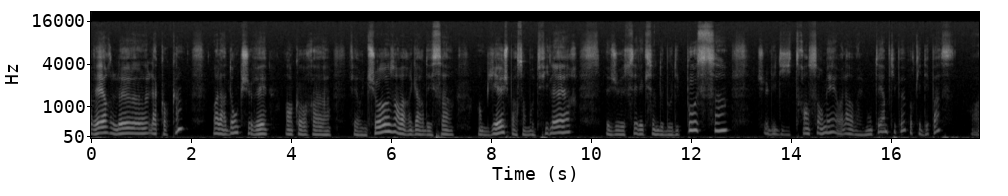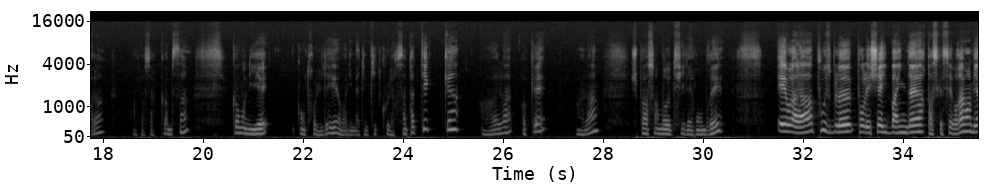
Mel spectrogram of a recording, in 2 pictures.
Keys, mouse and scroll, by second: 1.8 click, 2.3 space, 3.4 click, 4.9-5.8 drag, 6.3 1, 10.9 click, 13.4 right click, 14.4 click, 15.8-17.7 drag, 19.0 click, 20.0-20.8 scroll down 3, 22.4 ctrl+d, 23.4 click, 25.1 click, 26.2 click, 27.2 click, 27.9 click, 29.0 click, 30.3 click, 31.2-33.9 drag, 34.6 scroll up 1, 35.4 click.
